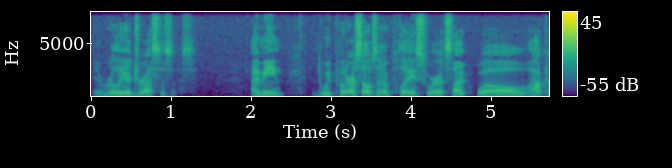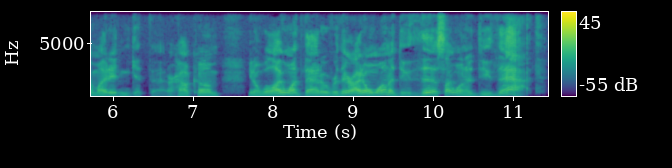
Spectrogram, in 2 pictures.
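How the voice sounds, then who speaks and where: Male Bible teacher, mid-pitched, lively intonation, soft-edged tone, emphatic scripture reading, rhetorical questions, sermon delivery. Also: normal speed. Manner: emphatic, dramatic stresses, rhetorical questions to listeners. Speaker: Bible teacher giving a weekly Torah portion lesson.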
